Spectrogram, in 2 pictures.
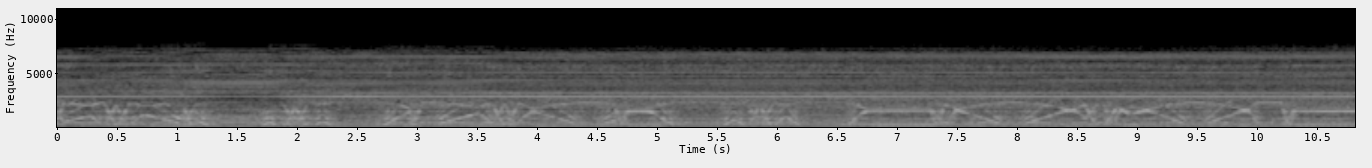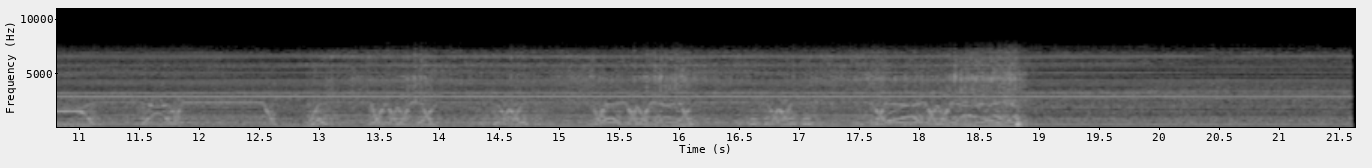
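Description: Homebuilt CNC router with a Dremel as spindle: the axis stepper motors whine up and down in pitch again and again as the machine moves, over the steady whine of the spinning Dremel. About nineteen seconds in the axis moves stop with a click, and the Dremel keeps running on its own.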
